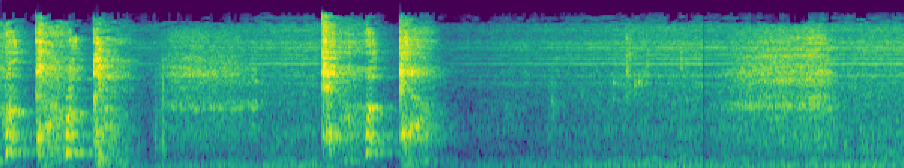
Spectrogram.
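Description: Two bursts of three to four quick, harsh coughs each, with a steady hiss of room noise behind them.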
